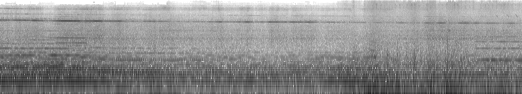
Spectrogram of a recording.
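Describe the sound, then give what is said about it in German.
A helicopter lands, its loud, steady engine whine and rotor roar filling the scene, the noise shifting and swelling rougher partway through as it settles down. “Er landet.”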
